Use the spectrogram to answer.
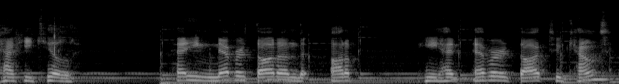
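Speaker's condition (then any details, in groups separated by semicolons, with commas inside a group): No condition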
